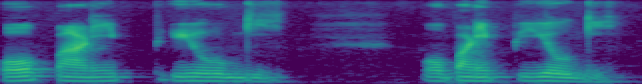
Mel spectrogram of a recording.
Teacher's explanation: If you are gonna talk about a third person, a girl, then you will say O Pani Piyogi without a nasal sound.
